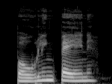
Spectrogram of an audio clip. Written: bowlingbane

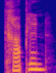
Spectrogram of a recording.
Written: krablen

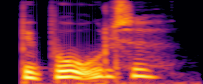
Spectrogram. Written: beboelse

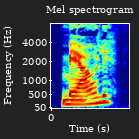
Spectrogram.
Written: mergle

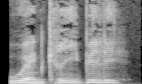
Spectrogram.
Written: uangribelig

